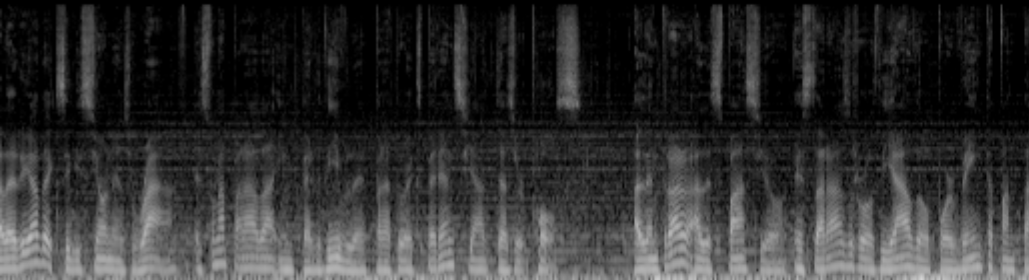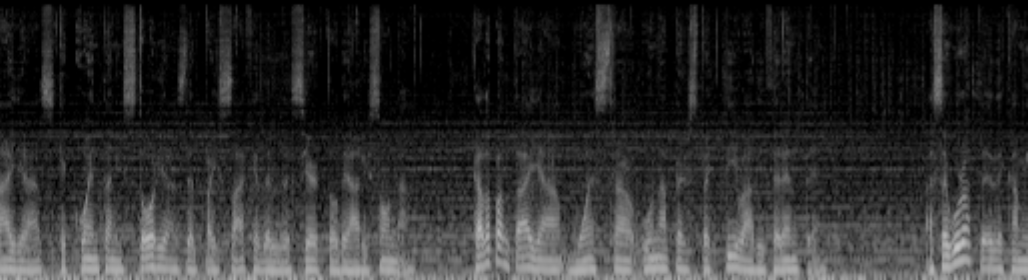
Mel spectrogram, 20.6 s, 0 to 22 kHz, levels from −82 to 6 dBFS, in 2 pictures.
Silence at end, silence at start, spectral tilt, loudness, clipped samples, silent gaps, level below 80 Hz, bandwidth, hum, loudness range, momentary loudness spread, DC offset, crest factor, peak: 0 s; 0 s; -6.5 dB/octave; -28 LUFS; under 0.1%; none; -40 dBFS; over 20 kHz; none; 3 LU; 9 LU; under 0.1%; 16 dB; -10 dBFS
